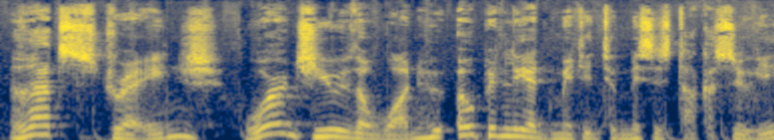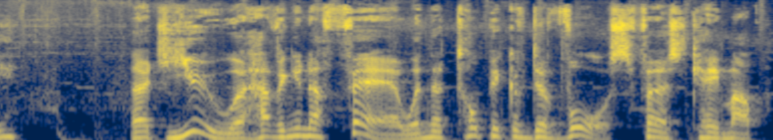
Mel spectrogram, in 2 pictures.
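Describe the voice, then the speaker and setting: A composed divorce lawyer played by a man speaks formally and to the point. It is manga drama acting, calm and professional, over faint music. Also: on the high side, normal speed, breathy edge.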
